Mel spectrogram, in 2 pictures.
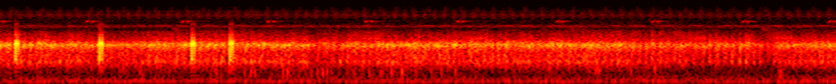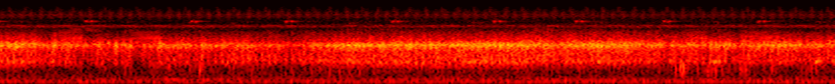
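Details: Dense night chorus of frogs in Thailand forming a steady, buzzing trill that rises and dips in loudness, with a few sharp clicks at the start.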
